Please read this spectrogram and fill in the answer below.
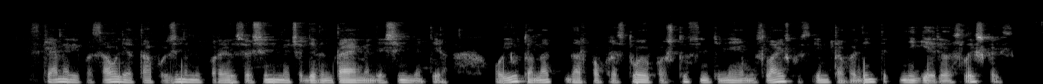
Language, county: Lithuanian, Kaunas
